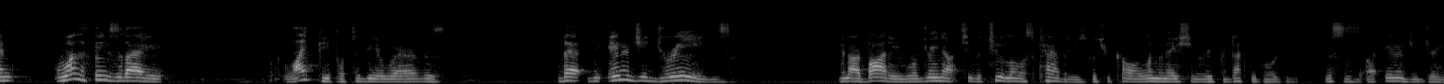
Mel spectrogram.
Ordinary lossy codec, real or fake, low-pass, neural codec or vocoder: Opus, 64 kbps; fake; 7.2 kHz; codec, 44.1 kHz, 2.6 kbps, SNAC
